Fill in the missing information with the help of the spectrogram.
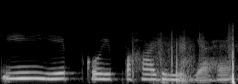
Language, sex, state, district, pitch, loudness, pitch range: Hindi, female, Himachal Pradesh, Shimla, 250 Hz, -24 LUFS, 235-265 Hz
